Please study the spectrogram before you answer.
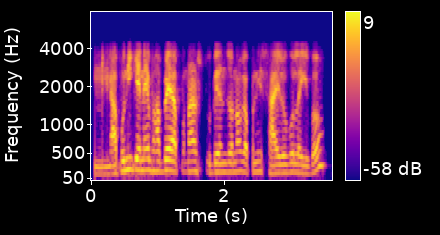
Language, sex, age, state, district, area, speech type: Assamese, male, 45-60, Assam, Biswanath, rural, conversation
